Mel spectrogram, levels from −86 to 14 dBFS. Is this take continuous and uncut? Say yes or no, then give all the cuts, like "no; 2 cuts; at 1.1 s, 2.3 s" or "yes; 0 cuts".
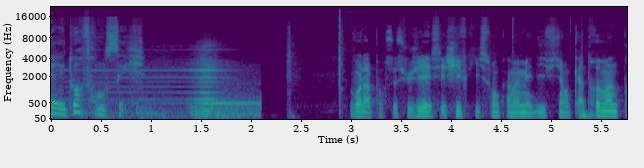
yes; 0 cuts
